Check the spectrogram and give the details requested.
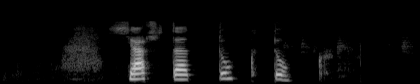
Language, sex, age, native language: Icelandic, female, 40-49, Icelandic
